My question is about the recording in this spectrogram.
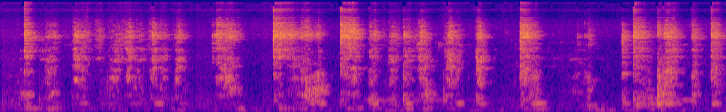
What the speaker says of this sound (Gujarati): મીઠાને આપણે એકવાર સરસ રીતના હલાવીને બધું ઓગાળી દઈશું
